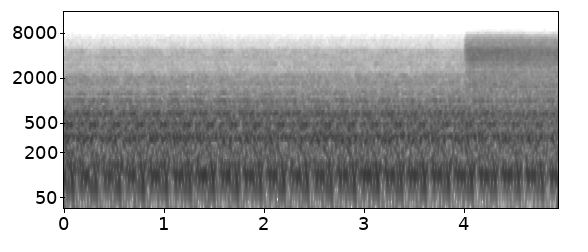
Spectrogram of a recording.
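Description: Diesel locomotive engine running with a steady low rumble inside the cab. About four seconds in, a burst of hiss joins as the cab radio's squelch opens on an incoming call.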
